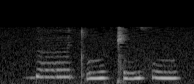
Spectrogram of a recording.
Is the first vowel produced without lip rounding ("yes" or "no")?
no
